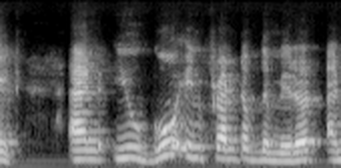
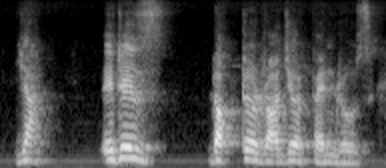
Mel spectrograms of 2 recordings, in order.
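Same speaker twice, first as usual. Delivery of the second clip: ordinary talk, nothing marked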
